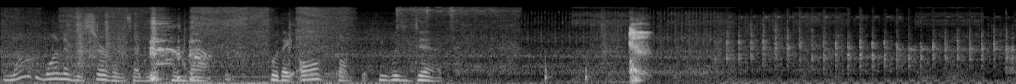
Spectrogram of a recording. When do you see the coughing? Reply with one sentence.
The coughing can be heard from 1.5 to 2.5 s and from 5.5 to 6.5 s.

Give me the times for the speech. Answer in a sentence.
The speech can be heard from 0.0 to 4.5 s.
